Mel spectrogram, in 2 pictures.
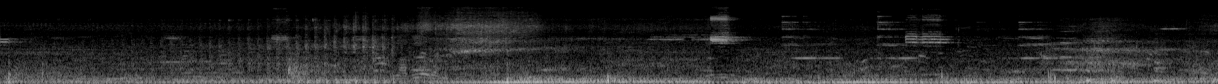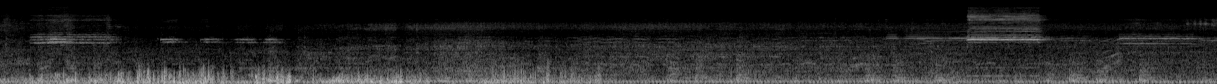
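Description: Busy street traffic heard from a moving scooter: a steady low engine hum with road noise, and several short vehicle horn toots about 7, 9, 13 and 22 seconds in.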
